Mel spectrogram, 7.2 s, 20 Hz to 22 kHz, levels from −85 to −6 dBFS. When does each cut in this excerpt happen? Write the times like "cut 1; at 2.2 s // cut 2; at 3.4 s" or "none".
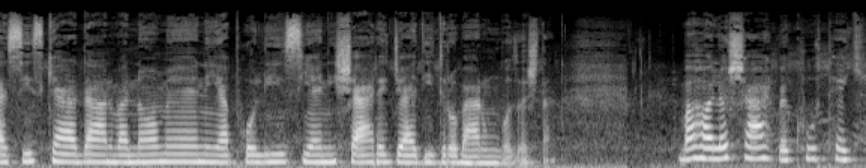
cut 1; at 5.6 s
